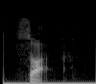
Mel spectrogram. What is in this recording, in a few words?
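"suah4", Teochew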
